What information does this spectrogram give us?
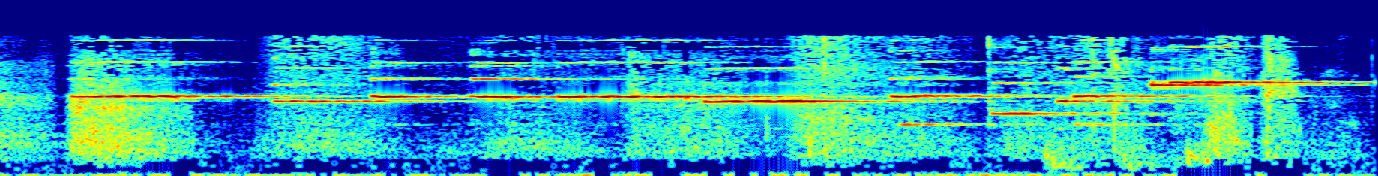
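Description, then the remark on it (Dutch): A shepherd plays a breathy flute, a handful of sustained notes stepping between pitches with short pauses, heard alone with audible air noise around each tone. “maar hij heeft wel een fluit in zijn handen”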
